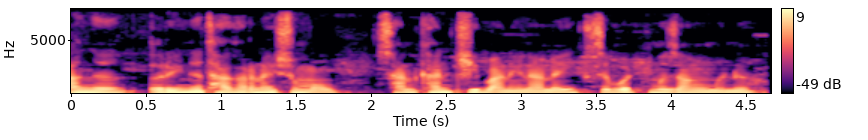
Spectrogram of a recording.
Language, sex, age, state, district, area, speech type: Bodo, male, 30-45, Assam, Baksa, urban, spontaneous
